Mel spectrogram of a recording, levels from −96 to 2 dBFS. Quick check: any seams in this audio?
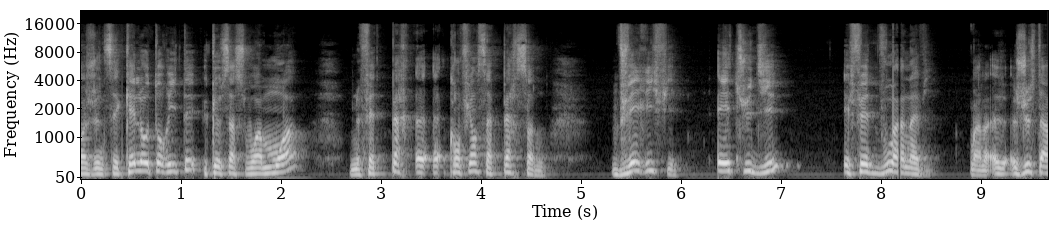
no; 0 cuts

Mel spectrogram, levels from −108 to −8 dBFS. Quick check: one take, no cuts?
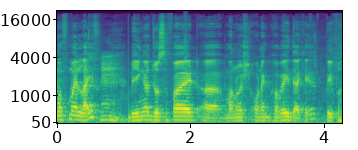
no; 1 cut; at 1.0 s

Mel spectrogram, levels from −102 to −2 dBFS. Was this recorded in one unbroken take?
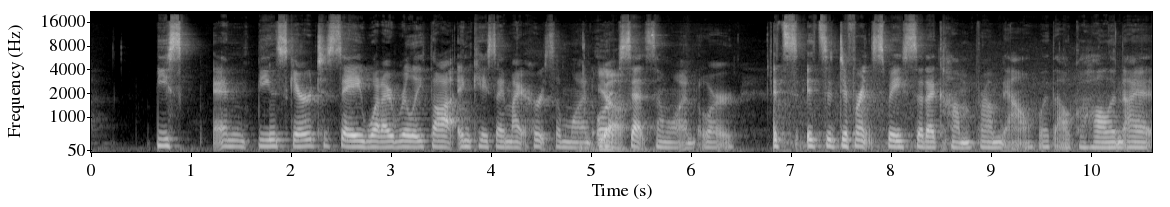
no; 1 cut; at 6.8 s

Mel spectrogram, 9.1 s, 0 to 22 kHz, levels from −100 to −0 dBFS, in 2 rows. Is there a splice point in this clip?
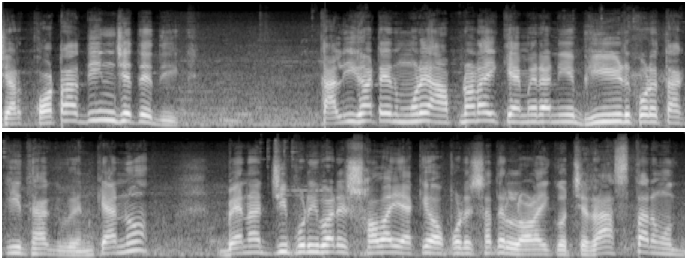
no; 0 cuts

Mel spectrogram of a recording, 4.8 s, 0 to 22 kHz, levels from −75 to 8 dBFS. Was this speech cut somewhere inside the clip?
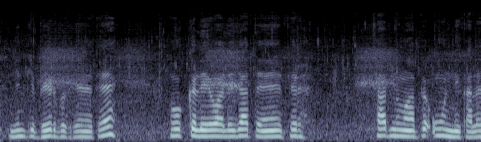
no; 0 cuts

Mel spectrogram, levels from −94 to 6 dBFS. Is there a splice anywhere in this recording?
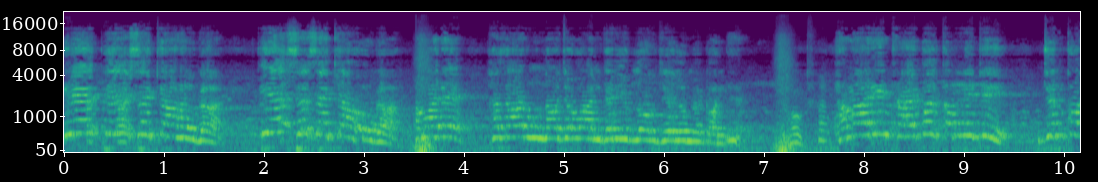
yes; 2 cuts; at 3.5 s, 7.2 s

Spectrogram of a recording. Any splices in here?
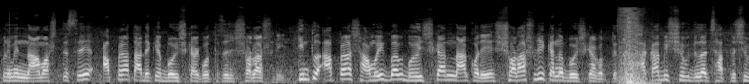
yes; 2 cuts; at 2.8 s, 6.4 s

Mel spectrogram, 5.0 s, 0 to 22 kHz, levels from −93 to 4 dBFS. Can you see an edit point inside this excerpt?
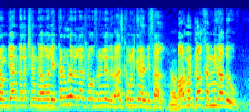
yes; 1 cut; at 3.6 s

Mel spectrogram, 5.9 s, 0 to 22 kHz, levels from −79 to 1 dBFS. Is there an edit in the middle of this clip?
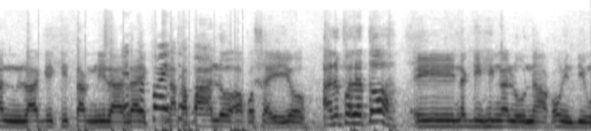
no; 0 cuts

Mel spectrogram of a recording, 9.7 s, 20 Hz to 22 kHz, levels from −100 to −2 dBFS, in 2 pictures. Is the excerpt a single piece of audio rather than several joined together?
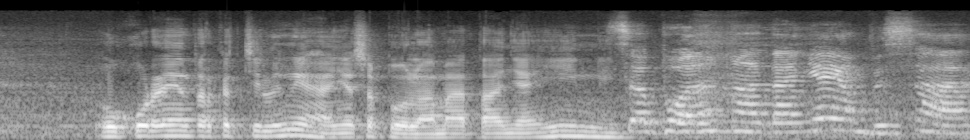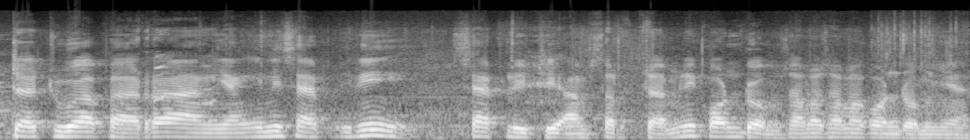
no; 1 cut; at 4.9 s

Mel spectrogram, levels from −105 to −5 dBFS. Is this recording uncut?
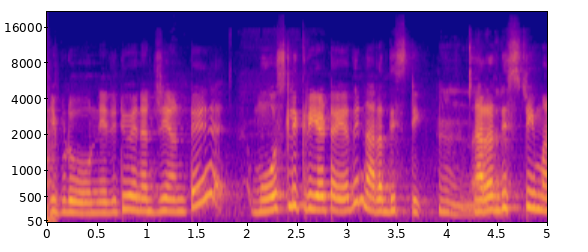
yes; 0 cuts

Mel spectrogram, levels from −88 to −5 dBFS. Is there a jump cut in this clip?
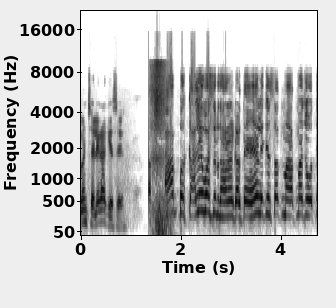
yes; 1 cut; at 1.4 s

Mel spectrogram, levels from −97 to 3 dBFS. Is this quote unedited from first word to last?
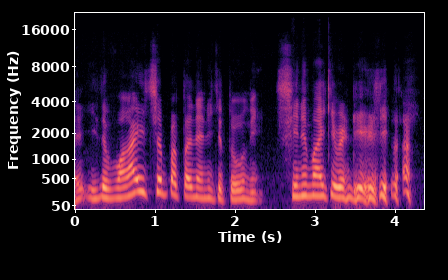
yes; 0 cuts

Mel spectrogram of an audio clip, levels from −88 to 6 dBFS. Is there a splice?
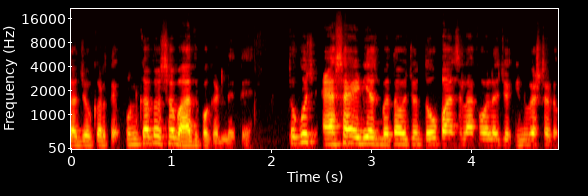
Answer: no; 0 cuts

